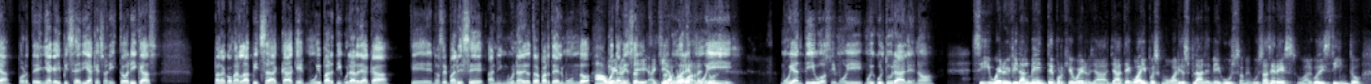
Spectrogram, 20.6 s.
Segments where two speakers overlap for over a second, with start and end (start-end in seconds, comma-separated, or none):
8.9-11.1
